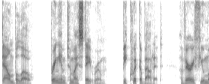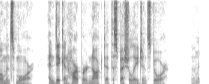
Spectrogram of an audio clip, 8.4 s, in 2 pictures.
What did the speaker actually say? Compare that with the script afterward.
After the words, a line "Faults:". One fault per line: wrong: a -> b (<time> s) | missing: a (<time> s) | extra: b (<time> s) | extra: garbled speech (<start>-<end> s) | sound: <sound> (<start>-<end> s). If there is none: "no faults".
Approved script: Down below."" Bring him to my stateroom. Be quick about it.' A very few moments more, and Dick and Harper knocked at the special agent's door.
Down below."" Bring him to my stateroom. Be quick about it.' A very few moments more, and Dick and Harper knocked at the special agent's door.
Faults:
sound: laugh (8.0-8.2 s)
